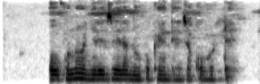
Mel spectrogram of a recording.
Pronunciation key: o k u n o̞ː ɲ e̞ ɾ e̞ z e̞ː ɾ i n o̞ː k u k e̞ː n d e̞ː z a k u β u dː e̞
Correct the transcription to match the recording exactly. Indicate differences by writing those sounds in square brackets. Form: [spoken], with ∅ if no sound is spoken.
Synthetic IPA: o k u n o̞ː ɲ e̞ ɾ e̞ z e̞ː ɾ [a] n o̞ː k u k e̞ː n d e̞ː z a k u β u dː e̞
